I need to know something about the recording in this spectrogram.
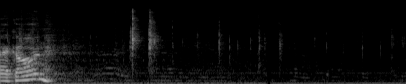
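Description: Small metal parts of a spinning reel click as they are handled.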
